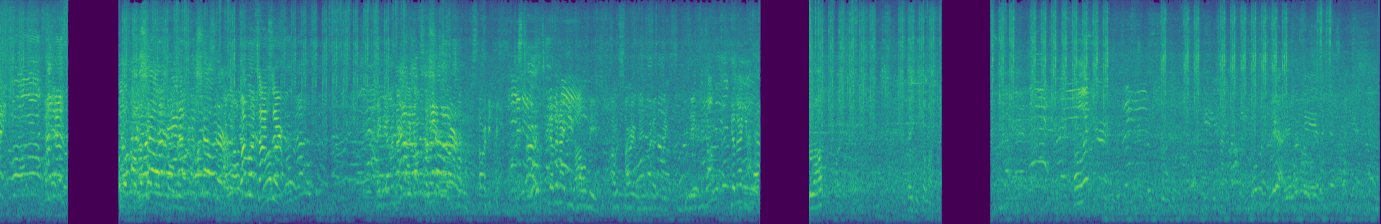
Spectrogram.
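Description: Several people talk and call out over one another nearby.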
